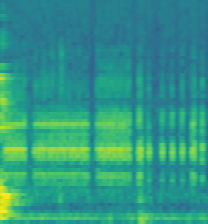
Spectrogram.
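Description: A steady electronic-sounding buzz in two stretches of about half a second each, then a quick run of short pulses of the same buzz near the end, over a faint low hum.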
